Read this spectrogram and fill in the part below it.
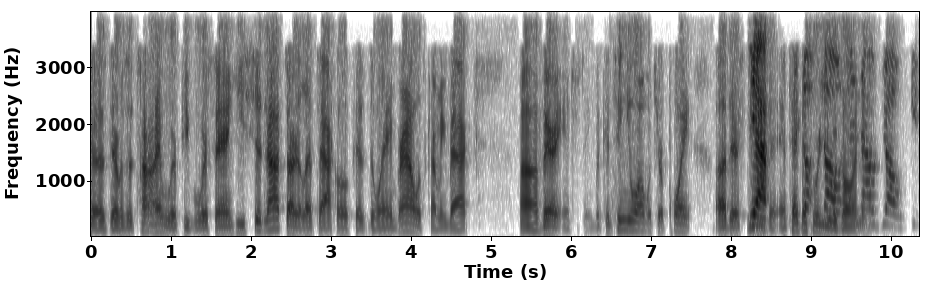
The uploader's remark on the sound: I take live callers!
